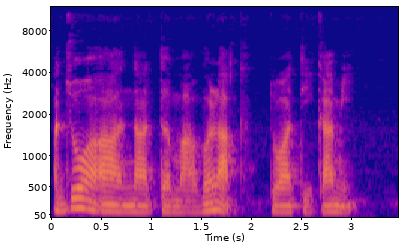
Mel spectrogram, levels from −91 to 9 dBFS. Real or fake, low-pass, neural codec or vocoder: real; 10.8 kHz; none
